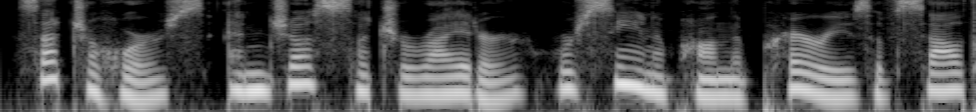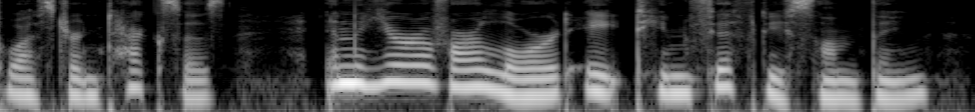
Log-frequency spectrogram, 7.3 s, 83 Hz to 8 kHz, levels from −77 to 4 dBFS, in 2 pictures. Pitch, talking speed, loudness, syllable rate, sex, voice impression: 190 Hz, 205 wpm, -18 LUFS, 5.7 syllables/s, female, feminine, adult-like, slightly middle-aged, thin, slightly tensed, slightly weak, slightly dark, slightly soft, clear, fluent, slightly cute, intellectual, slightly refreshing, slightly sincere, calm, slightly reassuring, slightly unique, elegant, slightly sweet, slightly lively, kind, slightly modest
